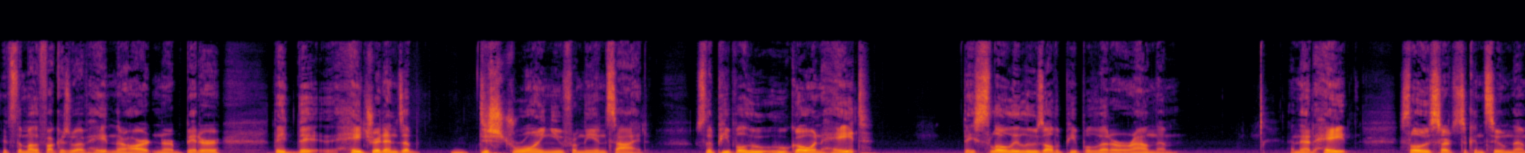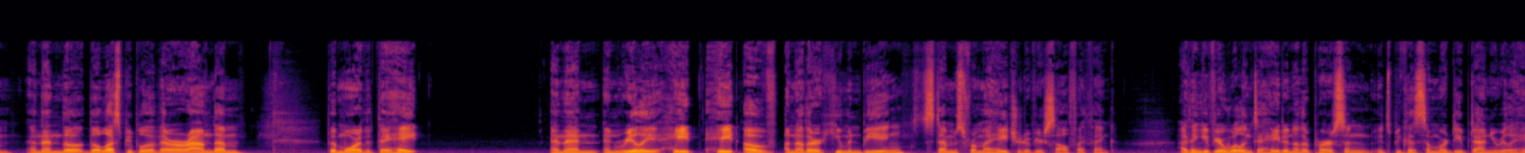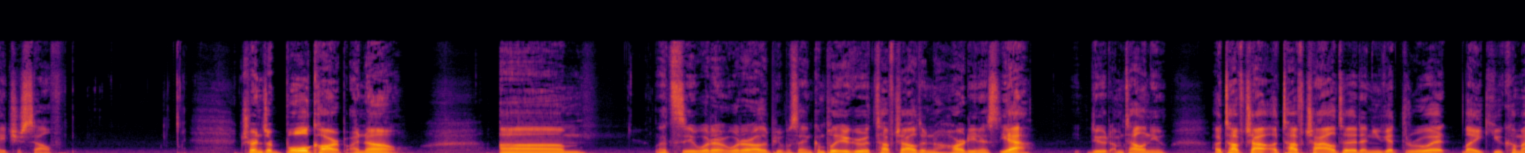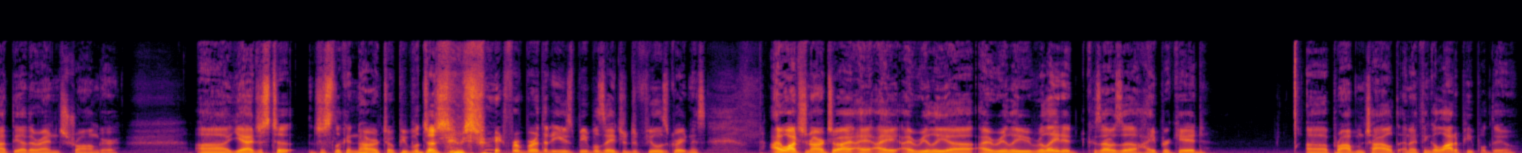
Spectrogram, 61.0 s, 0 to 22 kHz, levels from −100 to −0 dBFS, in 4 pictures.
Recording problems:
none

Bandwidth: 16 kHz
